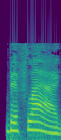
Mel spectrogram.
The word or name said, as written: beflag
